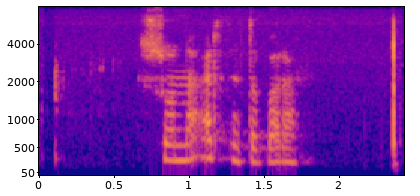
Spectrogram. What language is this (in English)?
Icelandic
